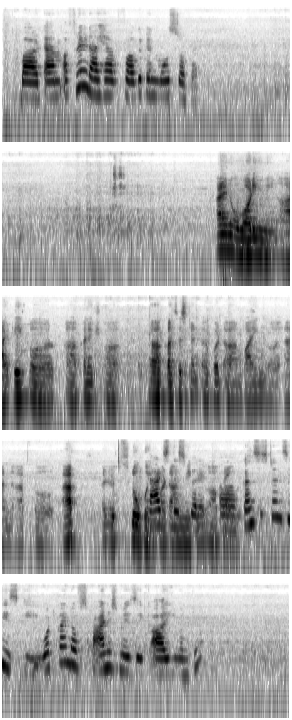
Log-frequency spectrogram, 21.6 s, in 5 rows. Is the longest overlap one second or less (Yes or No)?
No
